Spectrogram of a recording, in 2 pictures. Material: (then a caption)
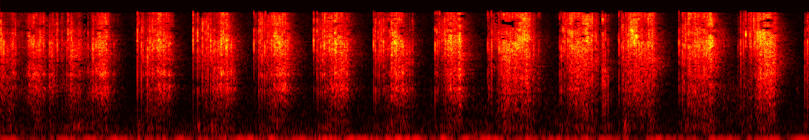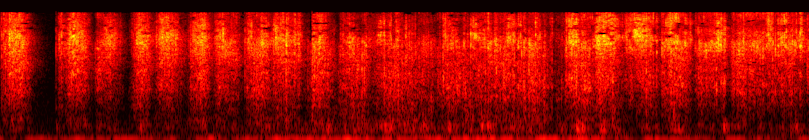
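Rock salt. Long nails scratch fast across the rough, solid salt crystal of a medium, lit Himalayan salt rock lamp. The result is bright, dry scraping strokes in a quick rhythmic pattern, with separate strokes at first that blur into a denser, nearly continuous scratching toward the end.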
